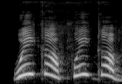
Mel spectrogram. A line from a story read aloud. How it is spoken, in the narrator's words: they shouted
